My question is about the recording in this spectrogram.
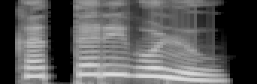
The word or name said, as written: ಕುದುರುಗೊಳ್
